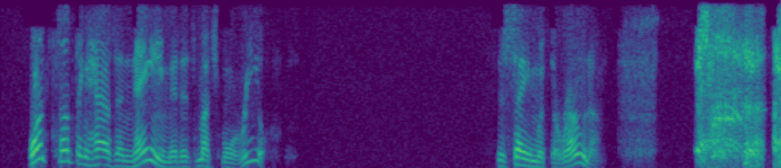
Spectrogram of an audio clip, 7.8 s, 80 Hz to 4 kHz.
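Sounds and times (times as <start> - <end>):
speech: 0.3 - 2.8, 5.0 - 6.4, 7.0 - 7.8
harsh cough: 7.0 - 7.8.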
